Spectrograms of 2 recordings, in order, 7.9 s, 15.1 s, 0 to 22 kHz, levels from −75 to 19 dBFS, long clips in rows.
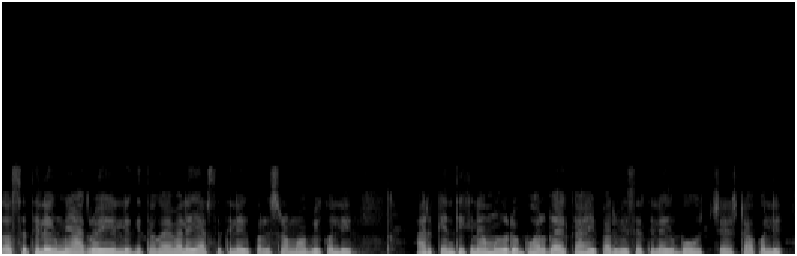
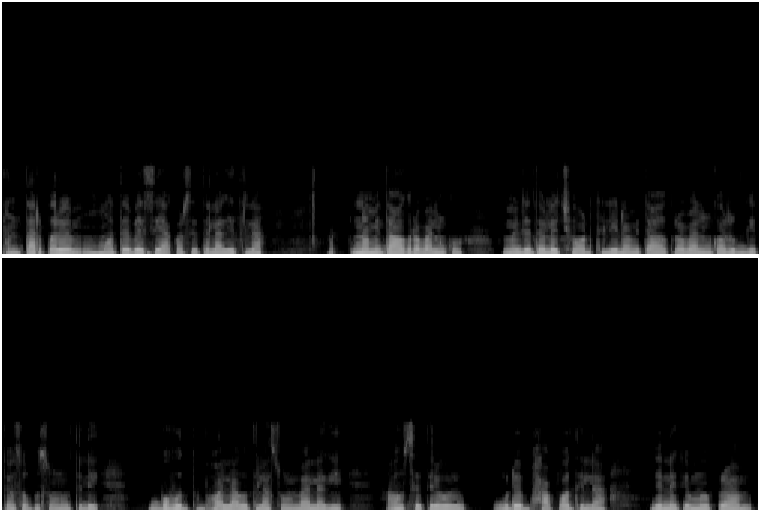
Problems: background sounds at intervals, background conversations at intervals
